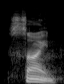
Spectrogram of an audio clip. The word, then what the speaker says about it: sign: इसके लिए ख़ास रूल तो नहीं, लेकिन इतना जान लीजिए कि जब भी जी एन इकट्ठा आ जाए तो जी को हम बहुत दफ़ा प्रोनाउंस नहीं करते। एग्जाम्पल्स हमारे सामने हैं। साइन, SIGN, साइन।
